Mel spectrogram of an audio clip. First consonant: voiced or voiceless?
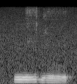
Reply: voiced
